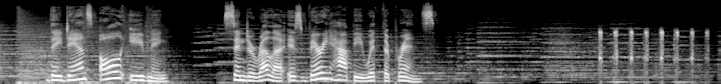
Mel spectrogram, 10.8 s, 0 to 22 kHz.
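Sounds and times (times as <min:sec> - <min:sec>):
speech: 0:00.7 - 0:02.6, 0:03.5 - 0:06.6
clock ticking: 0:09.0 - 0:10.8.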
